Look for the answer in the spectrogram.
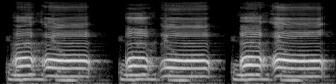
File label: girl uh oh fail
